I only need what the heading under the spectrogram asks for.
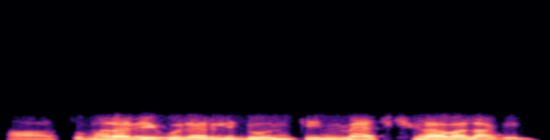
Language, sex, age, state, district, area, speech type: Marathi, male, 18-30, Maharashtra, Jalna, urban, conversation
